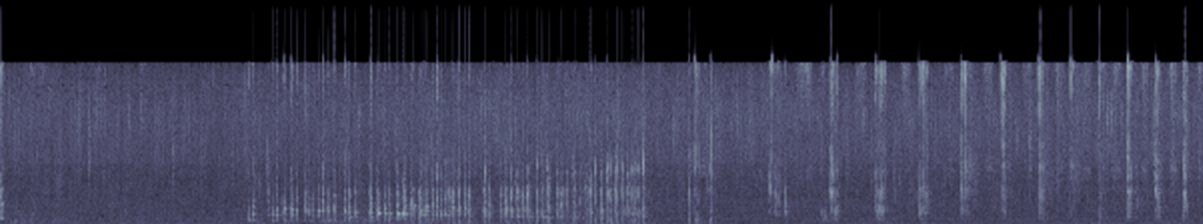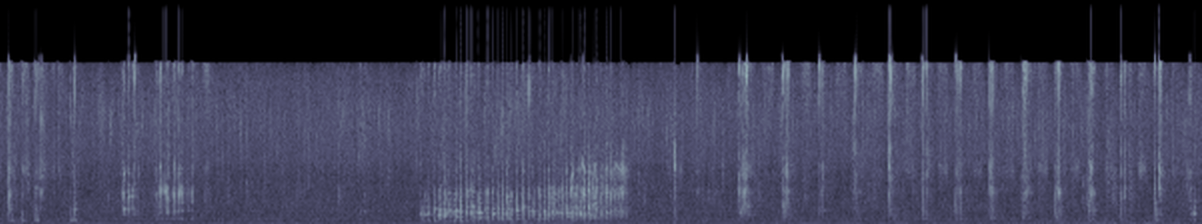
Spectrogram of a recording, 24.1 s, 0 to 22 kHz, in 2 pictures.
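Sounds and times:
steady low hum: 0.0s - 24.0s
crackling clicks: 2.5s - 14.2s, 15.4s - 24.0s
distorted creature screech: 2.5s - 14.2s, 16.2s - 18.4s.

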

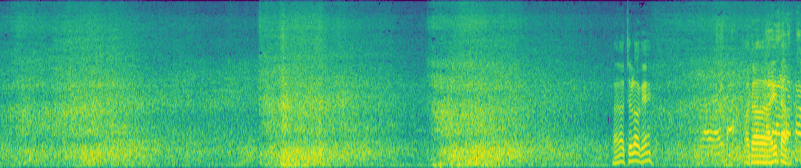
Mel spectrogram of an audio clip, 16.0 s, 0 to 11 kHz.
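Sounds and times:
surf washing on shore: 0.0s - 16.0s
wave crashing: 5.0s - 11.8s, 12.6s - 16.0s.

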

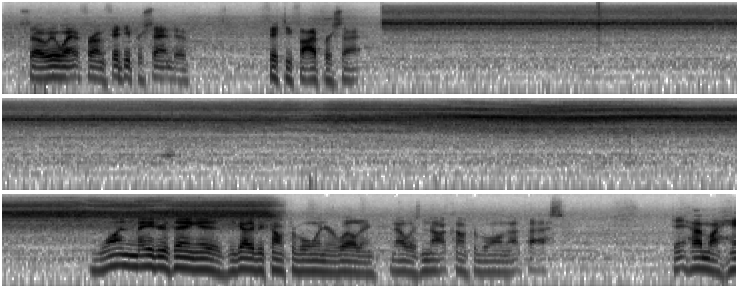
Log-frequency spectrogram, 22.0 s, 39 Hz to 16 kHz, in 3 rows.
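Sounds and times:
welding arc hissing: 3.8s - 17.6s.

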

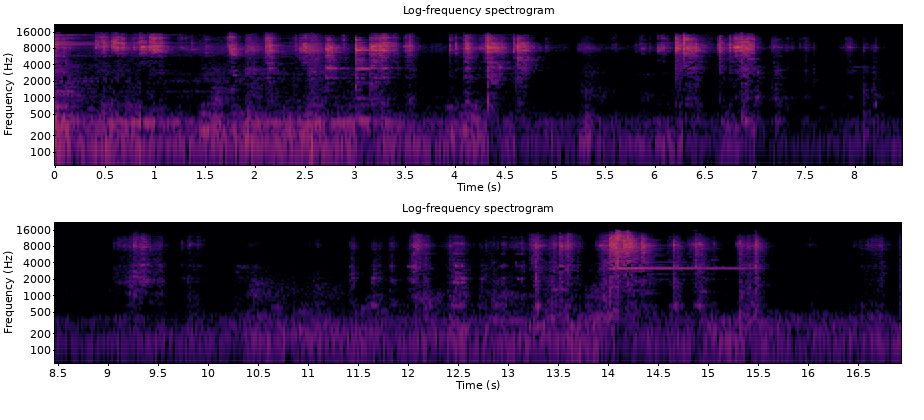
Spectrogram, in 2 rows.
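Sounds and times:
steel plates clinking and scraping: 0.0s - 4.9s, 6.0s - 7.3s, 12.0s - 15.6s.

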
